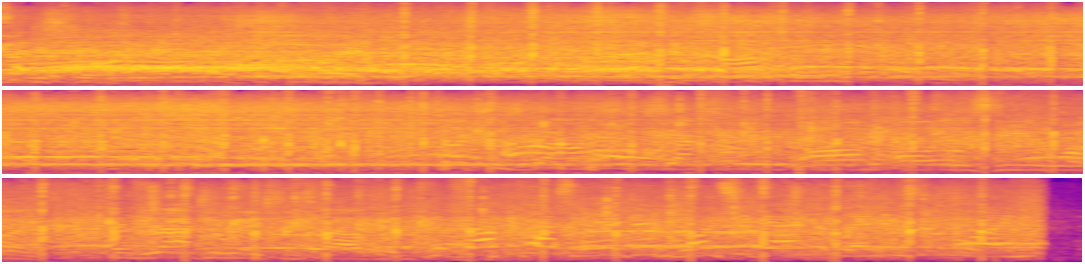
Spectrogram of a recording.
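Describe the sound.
A large crowd cheers and applauds loudly and continuously, a dense roar of clapping and shouting voices that holds steady for the whole stretch before cutting off abruptly.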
